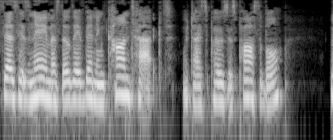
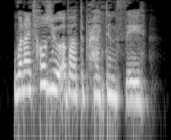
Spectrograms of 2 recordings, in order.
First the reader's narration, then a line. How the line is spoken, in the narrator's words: I sigh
